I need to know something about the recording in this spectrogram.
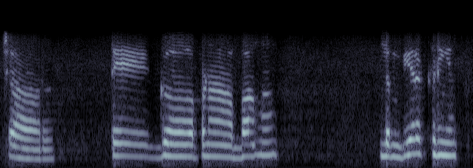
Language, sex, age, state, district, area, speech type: Punjabi, female, 45-60, Punjab, Mohali, urban, conversation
